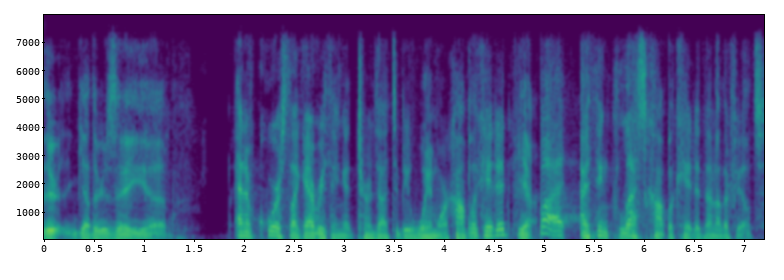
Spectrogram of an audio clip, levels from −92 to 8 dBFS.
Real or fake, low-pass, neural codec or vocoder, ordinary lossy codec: fake; 7.2 kHz; vocoder, 22.05 kHz, 80 mel bands, WaveNeXt; Opus, 64 kbps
